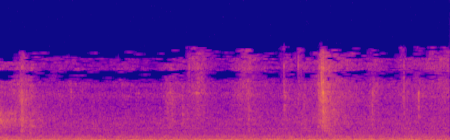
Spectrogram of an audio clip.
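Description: Quiet room tone: a steady low hum with a couple of faint light ticks.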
